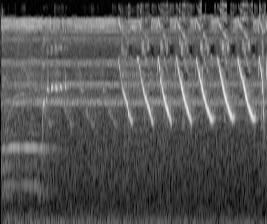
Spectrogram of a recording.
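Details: Belgian canary song for training canaries, opening with faint steady tones, then a run of clear descending whistled slurs repeated about four times a second.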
